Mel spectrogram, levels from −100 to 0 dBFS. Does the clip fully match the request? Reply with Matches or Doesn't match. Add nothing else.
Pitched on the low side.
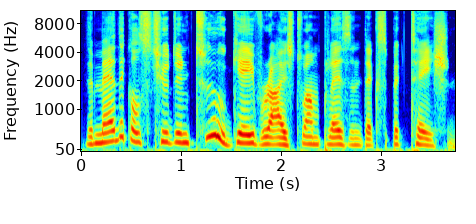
Doesn't match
